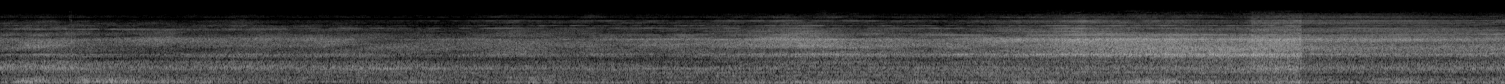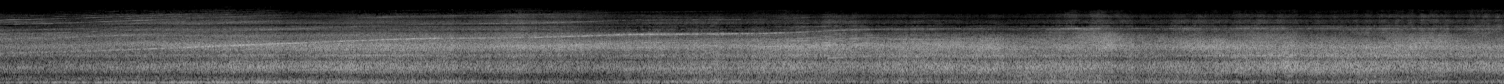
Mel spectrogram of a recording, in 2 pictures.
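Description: Twin turbofan engines of a taxiing Hawker 800-series business jet, a steady jet roar with a turbine whine. About halfway through the whine climbs steadily in pitch and the sound grows louder as power comes up, then it holds at a high pitch.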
